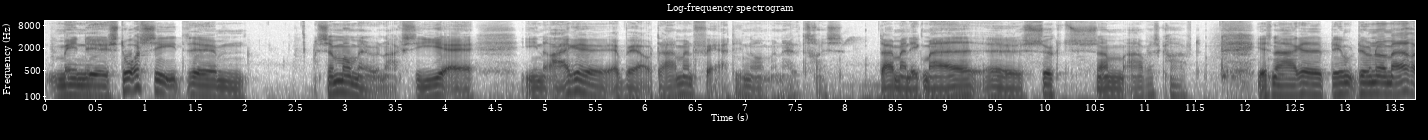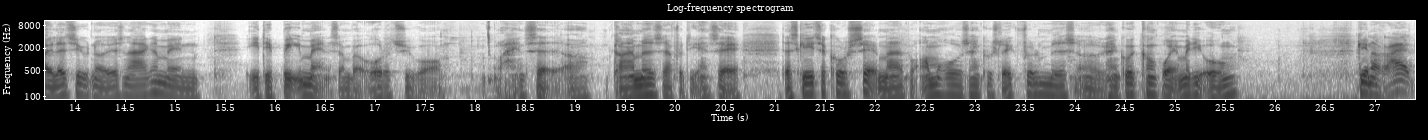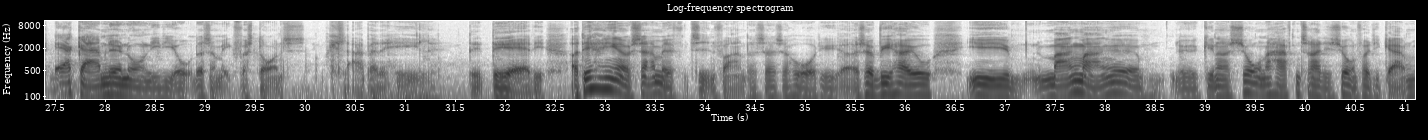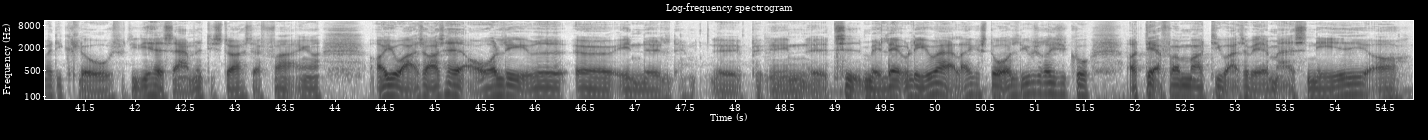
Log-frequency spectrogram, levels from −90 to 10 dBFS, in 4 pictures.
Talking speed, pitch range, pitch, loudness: 180 wpm, 80-100 Hz, 90 Hz, -19 LUFS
